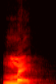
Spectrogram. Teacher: मैं, नाक से भी ध्वनि आ रही है। मैं, ओष्ठ भी टकरा रहे हैं और नाक का भी प्रयोग कर रहे हैं · दोनों ओष्ठ भी टकरा रहे हैं और नाक से भी हवा आ रही है। मैं, नाक से भी ध्वनि आ रही है।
